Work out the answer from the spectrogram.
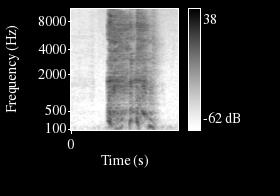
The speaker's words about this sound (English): Except I have to cough right now.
